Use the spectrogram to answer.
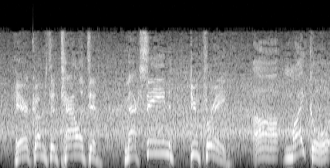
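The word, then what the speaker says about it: Dupri: Here comes the talented Maxine Dri. Uh, Michael, it's pronounced Dri representing the Alpha Academy from Phoenix, Arizona.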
